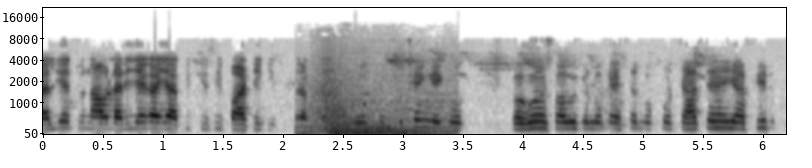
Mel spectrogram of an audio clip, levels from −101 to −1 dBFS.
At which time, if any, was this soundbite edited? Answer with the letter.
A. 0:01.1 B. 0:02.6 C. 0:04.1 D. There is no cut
B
